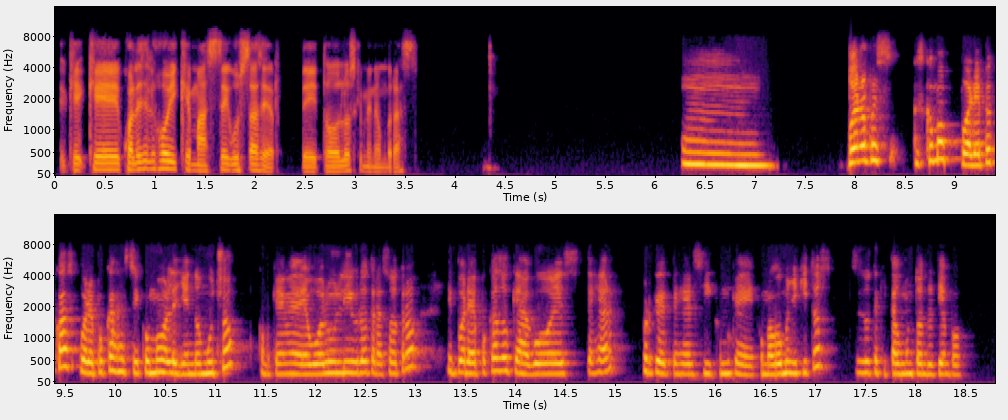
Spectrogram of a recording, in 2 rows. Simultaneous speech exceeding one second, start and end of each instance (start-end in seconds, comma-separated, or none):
none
